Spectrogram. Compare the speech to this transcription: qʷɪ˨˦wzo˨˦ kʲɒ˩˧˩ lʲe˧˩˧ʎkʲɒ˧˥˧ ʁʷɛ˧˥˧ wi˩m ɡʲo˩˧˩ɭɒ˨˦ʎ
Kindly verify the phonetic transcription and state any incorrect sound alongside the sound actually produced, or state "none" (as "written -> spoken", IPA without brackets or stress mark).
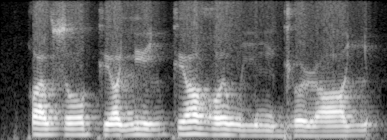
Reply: ɛ˧˥˧ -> ɪ˧˥˧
